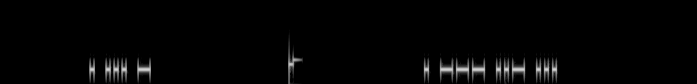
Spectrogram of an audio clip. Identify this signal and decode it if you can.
Morse code, heard as a keyed tone, about 30 wpm, 700 Hz. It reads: EST EOUS
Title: Prefixes and Suffixes 30wpm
